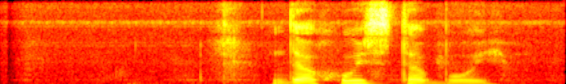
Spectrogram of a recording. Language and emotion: Russian, neutral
